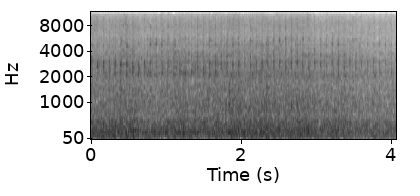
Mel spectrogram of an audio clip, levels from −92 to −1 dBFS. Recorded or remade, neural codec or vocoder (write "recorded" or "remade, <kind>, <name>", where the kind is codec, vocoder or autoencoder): recorded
